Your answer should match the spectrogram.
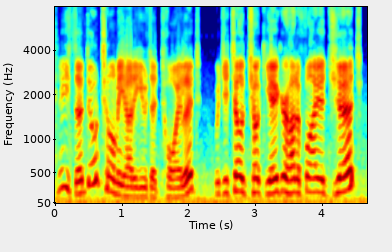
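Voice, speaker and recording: A man's voice: high voice, expressive, moderate pace, background noise. An actor playing a boorish, dim-witted cartoon father in a game cutscene, sounding a bit distant. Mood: grumbling.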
